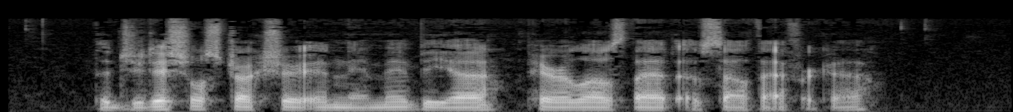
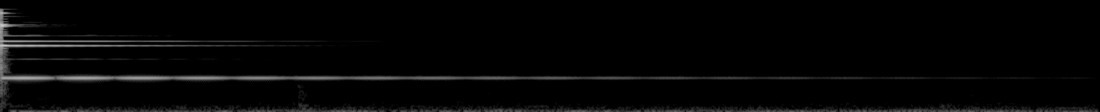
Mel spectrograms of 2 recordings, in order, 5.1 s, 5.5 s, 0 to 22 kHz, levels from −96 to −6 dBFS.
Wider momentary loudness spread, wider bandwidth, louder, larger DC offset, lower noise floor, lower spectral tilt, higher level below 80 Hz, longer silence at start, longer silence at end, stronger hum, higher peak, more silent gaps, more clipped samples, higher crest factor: second, 10 LU vs 27 LU; first, 11.5 kHz vs 10 kHz; about the same, -28 LUFS vs -28 LUFS; neither; second, -68 dBFS vs -73 dBFS; first, -4.5 dB/octave vs 5.5 dB/octave; first, -50 dBFS vs -74 dBFS; first, 0.5 s vs 0 s; second, 0.7 s vs 4.15 s; neither; about the same, -6 dBFS vs -4 dBFS; neither; neither; second, 22 dB vs 32 dB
